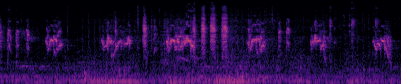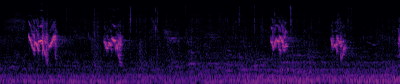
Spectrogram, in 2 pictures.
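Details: Budgerigars, small Australian parrots, chirping: a series of short, bright, mid-high chirps given in uneven bursts about every half second, with softer twittering and low background rumble between them.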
